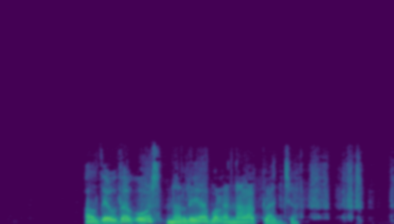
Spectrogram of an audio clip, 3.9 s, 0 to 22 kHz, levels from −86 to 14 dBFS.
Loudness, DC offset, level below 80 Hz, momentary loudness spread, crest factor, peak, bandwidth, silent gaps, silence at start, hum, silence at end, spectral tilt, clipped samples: -17 LUFS; under 0.1%; -56 dBFS; 13 LU; 14 dB; -4 dBFS; 7.4 kHz; none; 0.85 s; none; 0.35 s; -7 dB/octave; under 0.1%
